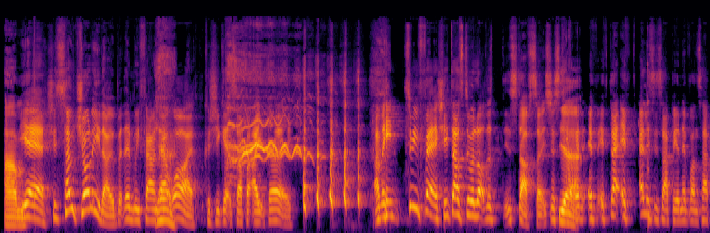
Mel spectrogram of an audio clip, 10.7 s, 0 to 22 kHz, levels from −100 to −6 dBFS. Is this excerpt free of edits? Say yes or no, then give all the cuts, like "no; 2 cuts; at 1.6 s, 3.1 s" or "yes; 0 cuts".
yes; 0 cuts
